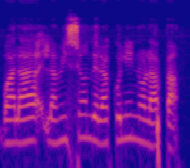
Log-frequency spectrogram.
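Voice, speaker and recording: Italian-accented woman, halting speech. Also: a little high, steady tone, no echo, dull audio. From Italy. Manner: hesitant, many fillers and restarts. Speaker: rabbit shelter founder, guest. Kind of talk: interview answers.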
